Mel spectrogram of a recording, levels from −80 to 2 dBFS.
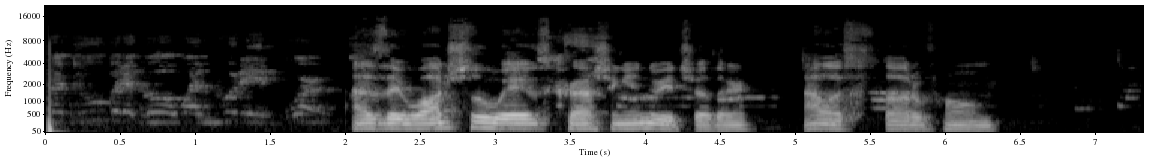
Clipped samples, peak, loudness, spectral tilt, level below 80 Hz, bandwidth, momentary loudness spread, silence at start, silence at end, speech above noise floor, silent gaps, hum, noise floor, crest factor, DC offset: under 0.1%; -10 dBFS; -28 LUFS; -5 dB/octave; -54 dBFS; 15.5 kHz; 21 LU; 0.05 s; 1 s; 39 dB; none; none; -67 dBFS; 20 dB; under 0.1%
